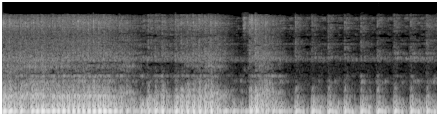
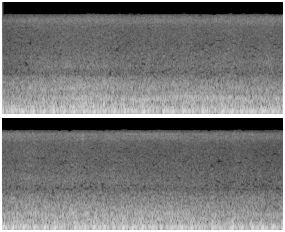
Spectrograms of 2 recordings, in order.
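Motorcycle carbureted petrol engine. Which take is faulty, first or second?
first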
